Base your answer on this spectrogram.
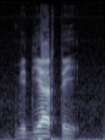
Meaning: a pupil, student
- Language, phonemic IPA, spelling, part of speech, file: Telugu, /ʋid̪jaːɾt̪ʰi/, విద్యార్థి, noun, Te-విద్యార్థి.ogg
